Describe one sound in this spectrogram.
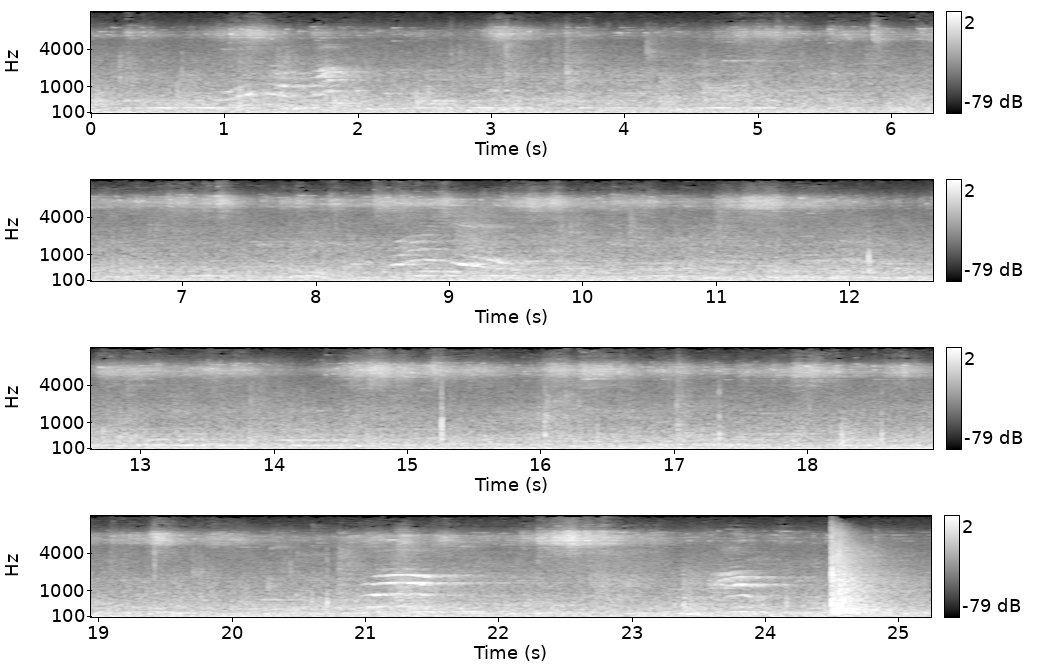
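A man sings.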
